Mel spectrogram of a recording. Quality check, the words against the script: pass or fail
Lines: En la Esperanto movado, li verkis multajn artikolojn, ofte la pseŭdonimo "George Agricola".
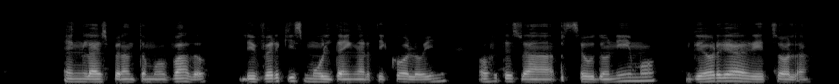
pass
